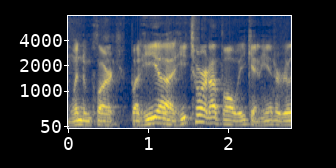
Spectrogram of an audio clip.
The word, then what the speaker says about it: Wyndham Clark: not been paying attention yeah that's how you pronounce his name Windham Clark but he uh he tore it up all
